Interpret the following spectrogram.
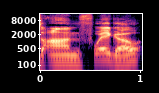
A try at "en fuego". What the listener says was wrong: You said on fuego.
